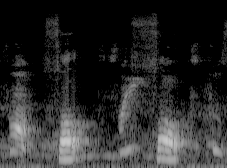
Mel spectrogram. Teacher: kita tempelkan di dinding gigi seri bagian bawah, gigi seri bagian bawah, bagian dinding dalamnya. Kemudian ujung lidah belakang kita angkat ke langit-langit mulut kita sehingga suaranya menjadi tebal.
